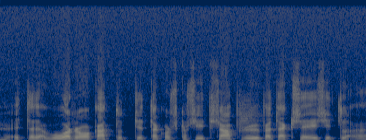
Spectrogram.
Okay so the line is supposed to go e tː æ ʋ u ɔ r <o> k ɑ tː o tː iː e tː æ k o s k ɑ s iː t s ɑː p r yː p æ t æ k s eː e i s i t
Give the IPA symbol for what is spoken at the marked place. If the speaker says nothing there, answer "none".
oː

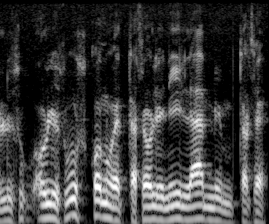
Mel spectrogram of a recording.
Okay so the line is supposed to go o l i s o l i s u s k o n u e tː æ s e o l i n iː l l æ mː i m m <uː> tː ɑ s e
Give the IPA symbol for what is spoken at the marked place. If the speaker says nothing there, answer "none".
u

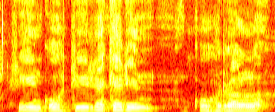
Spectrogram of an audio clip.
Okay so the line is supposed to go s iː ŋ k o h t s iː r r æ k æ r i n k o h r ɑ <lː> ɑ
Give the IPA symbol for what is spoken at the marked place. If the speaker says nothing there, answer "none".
lː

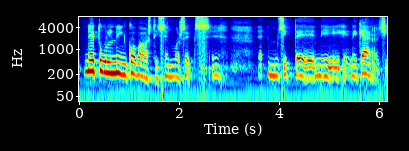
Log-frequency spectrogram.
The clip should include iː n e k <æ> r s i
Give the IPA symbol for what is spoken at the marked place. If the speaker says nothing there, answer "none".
æ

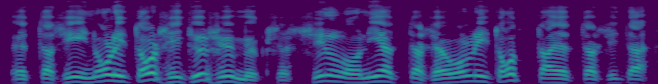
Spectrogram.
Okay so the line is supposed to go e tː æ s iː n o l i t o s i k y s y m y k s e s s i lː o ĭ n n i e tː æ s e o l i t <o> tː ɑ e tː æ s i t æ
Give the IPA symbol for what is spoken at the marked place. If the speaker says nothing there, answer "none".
o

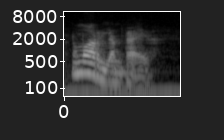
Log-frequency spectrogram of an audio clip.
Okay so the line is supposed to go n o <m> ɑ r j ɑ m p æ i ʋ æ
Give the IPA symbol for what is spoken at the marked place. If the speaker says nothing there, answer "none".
m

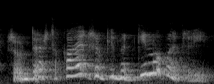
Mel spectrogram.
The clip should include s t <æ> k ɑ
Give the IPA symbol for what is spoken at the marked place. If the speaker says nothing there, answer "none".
æ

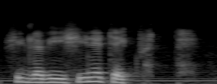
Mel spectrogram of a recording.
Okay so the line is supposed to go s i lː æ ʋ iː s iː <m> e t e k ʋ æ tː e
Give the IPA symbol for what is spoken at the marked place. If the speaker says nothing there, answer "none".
n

